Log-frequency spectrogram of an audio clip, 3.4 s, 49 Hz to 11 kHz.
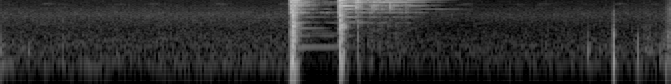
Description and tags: the sound of metal (butterknife, wrench, hammer, screwdriver, whatever you want?)being dropped on a concrete surface. recorded w/ my iphone 4s. enjoy!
